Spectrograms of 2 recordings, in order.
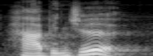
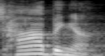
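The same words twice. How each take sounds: First: Harbinger said with a soft j sound, "har-bin-jer"; harbinger, soft g as in "ginger". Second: Harbinger said with a hard g like "harbing-uh"; harbinger, hard g as in "finger". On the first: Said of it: "it's pronounced". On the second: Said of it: "Mate, it's harbinger". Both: Shown as a demonstration.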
